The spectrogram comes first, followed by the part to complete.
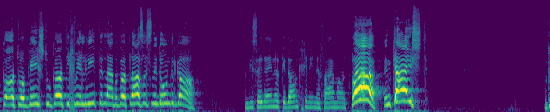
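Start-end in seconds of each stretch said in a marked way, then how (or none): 0.0-3.9 high, loud pleading in panic; desperate cry to God. Acted. Disciple in the storm crying out to God, high desperate plea. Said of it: "du schreist innerlich zu Gott". 7.0-8.6 shrieking high and very loud; terrified scream. Acted. Frightened disciple spotting a ghost, shrill scream. Disciples see figure on water.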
